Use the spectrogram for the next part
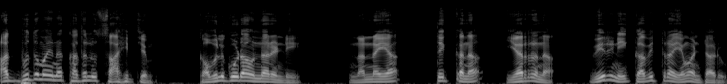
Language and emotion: Telugu, neutral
